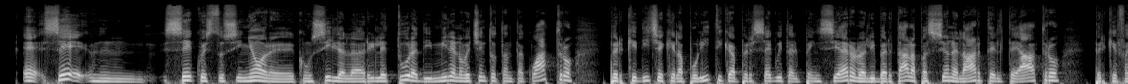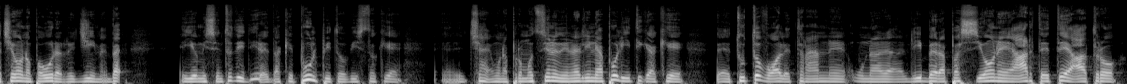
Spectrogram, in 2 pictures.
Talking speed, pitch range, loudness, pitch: 165 wpm, 135-160 Hz, -18 LUFS, 145 Hz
